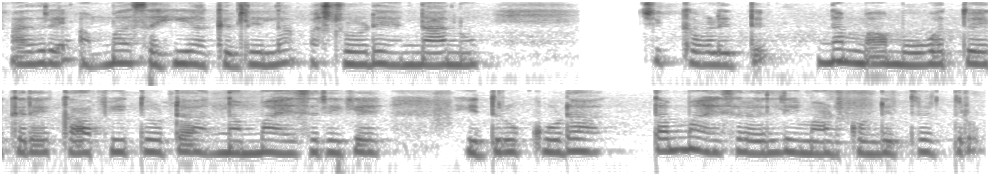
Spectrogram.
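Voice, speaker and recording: A woman's voice: a little high, flat delivery, moderate pace, mellow, breathy edge. A woman voicing a hurt young wife. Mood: hurt, earnest. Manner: pleading, earnest storytelling.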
